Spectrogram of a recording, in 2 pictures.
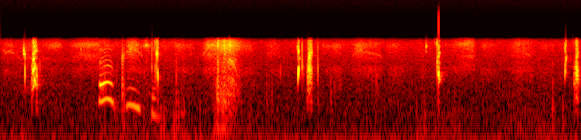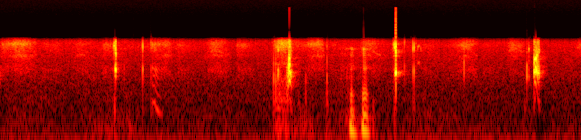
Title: having hiccups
